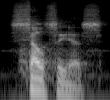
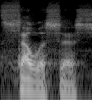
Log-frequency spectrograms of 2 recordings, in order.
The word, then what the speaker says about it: Celsius: Tlaib, it's pronounced Celsius, not Celsius, or however you mangled the word.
